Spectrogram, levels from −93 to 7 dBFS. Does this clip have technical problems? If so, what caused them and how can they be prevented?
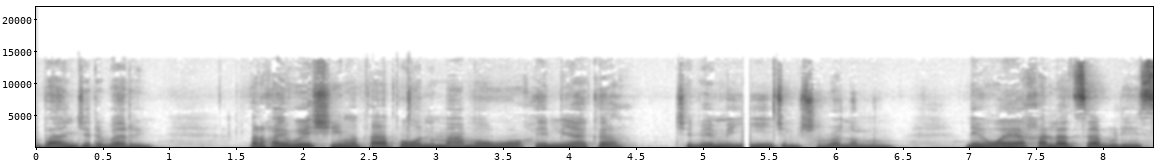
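Yes. There are two kinds of fault in this speech clip.

Drift correction step. From 2.04 to 2.71 s the speech runs 5.85% fast. Pitch rises by about 98 cents, close to a semitone. Then it snaps back. From 5.77 to 6.34 s the opposite happens. Speech slows by 5.85% and drops about 104 cents. This is likely clock-matching software changing the playback rate in one jump to refill or drain its buffer. Prevent it by correcting drift with gradual, fine-grained resampling, or by running both devices from one shared clock.

Gap at a join of encoded pieces. At 5.30 s, right after "khemiaka chive", the sound stops for 56.8 ms. The codec smears its edges. Then the speech carries on where it stopped. Separately encoded pieces were joined, and the joins appear to fall every 6.0 s. Each piece kept its encoder's start-up silence and the padding in its last frame. Prevent it by trimming that delay and padding with gapless metadata, or by encoding the audio in one continuous pass.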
